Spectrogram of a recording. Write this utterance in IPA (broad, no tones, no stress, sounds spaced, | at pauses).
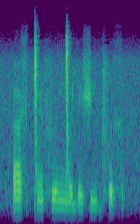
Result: a x ǀ ɛ̃ f ɵ ŋ͡ǀ ə j e ʃ i b f ə x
